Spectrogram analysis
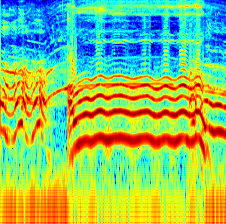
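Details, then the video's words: Dogs howling as people try to get them to imitate sirens; a wavering, warbling howl gives way to a long steady sustained tone held for about three seconds, then another wavering note. "Dogs making noise"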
